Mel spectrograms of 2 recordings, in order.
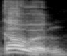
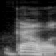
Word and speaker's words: Gowan: so is is it is it Goen your name is that how you pronounce it um Gowan Gowan Gowan thank you for asking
